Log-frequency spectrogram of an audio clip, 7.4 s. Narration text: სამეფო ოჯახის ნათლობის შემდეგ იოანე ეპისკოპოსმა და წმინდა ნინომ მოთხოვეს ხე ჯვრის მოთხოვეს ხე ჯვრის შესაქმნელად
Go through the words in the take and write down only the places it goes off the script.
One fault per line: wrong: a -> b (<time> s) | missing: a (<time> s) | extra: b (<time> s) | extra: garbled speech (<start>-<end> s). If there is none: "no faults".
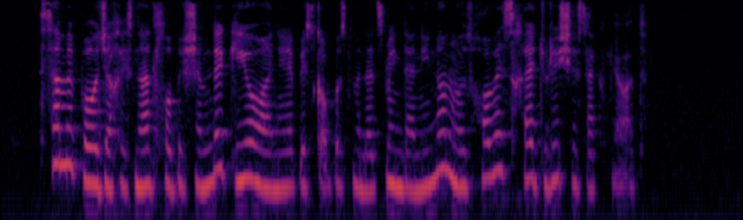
missing: მოთხოვეს ხე ჯვრის (5.7 s)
